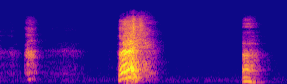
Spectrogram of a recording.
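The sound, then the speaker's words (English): One loud sneeze bursts out, with a short sharp breath before it and another brief breathy sound a couple of seconds later, silence in between. “I'm gonna sneeze again.”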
